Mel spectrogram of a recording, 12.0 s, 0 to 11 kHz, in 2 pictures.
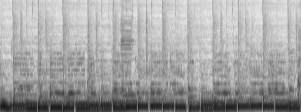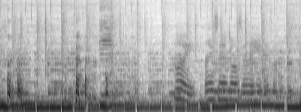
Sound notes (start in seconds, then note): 2.4 elevator beeps; 7.1 laughing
